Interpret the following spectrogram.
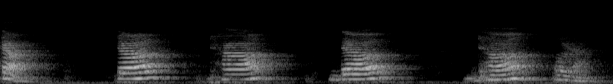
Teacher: ये मूर्धन्य वर्ण कहे जाते हैं, अर्थात इनका उच्चारण मूर्धा से किया जाता है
